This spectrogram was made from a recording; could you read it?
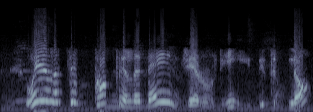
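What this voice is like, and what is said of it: Disguised character voice. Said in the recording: “your voice is a little different.”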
